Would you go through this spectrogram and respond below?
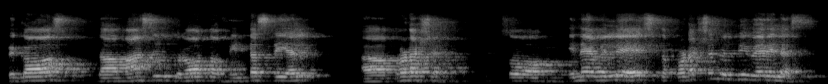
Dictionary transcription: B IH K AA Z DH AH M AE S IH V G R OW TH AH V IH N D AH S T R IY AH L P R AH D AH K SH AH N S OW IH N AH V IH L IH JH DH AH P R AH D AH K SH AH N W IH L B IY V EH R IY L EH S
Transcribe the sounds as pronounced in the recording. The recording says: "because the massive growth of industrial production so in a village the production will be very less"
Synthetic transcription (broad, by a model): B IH K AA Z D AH M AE S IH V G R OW T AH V IH N D AH S T R IY AH L P R AH D AH K SH AH N S OW IH N AH V IH L IH JH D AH P R AH D AH K SH AH N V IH L B IY V EH R IY L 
